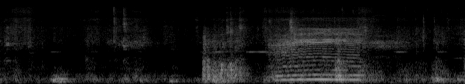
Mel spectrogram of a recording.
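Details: A lamb at evening feeding time, while the flock goes from suckling to eating feed, gives one clear, drawn-out wavering bleat midway through, after clattering and rustling noises in the pen.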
